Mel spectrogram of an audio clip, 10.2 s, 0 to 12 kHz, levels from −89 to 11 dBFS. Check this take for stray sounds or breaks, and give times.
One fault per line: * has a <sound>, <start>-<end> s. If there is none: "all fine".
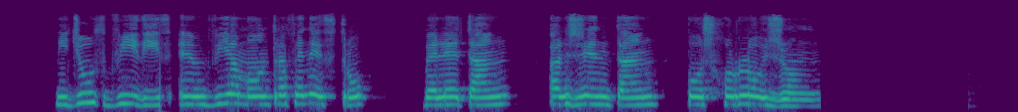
all fine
